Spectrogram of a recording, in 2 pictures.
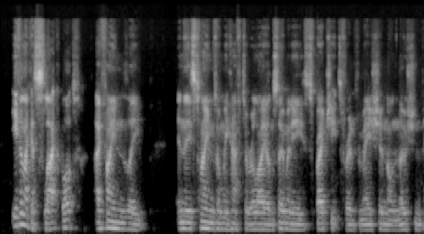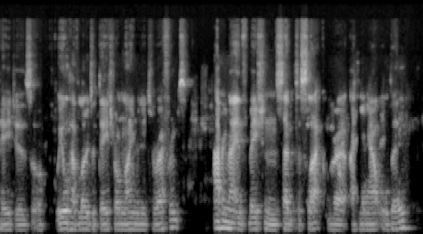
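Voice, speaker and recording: A man talks at a very fast pace. His very deep, low voice shows ordinary pitch variation. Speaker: startup community lead. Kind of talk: panel Q&A. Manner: hesitant, filler-heavy.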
